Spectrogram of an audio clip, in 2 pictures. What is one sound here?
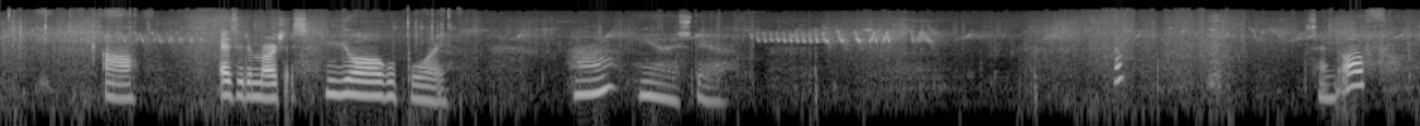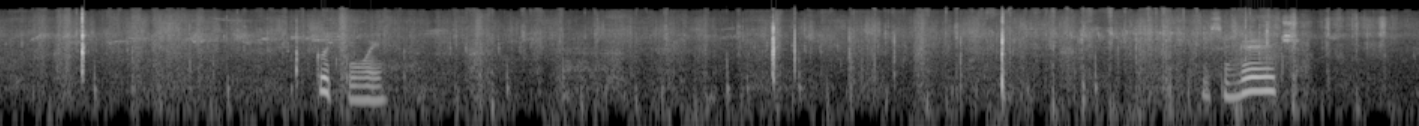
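A young woman talks calmly to a horse, close by outdoors.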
